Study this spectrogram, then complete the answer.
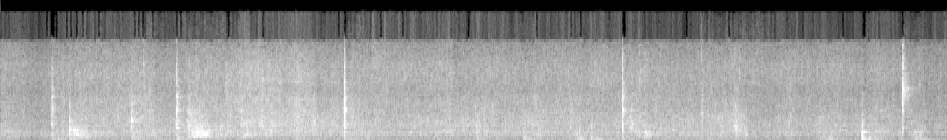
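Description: A frying mixture for san choy bow is stirred with soy sauce and sweet sherry, a steady close sizzle running throughout with occasional sharp utensil scrapes and taps against the pan.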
